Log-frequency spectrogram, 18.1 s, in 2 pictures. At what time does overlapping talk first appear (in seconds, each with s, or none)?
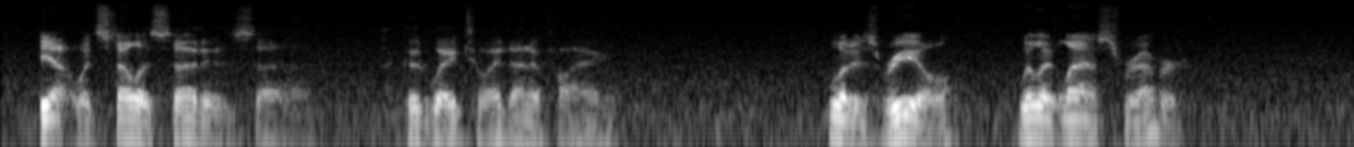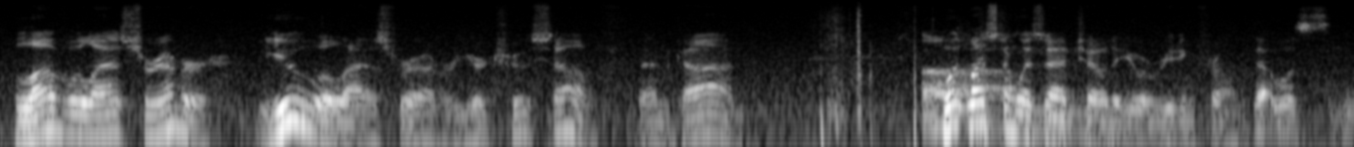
15.3 s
